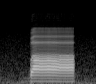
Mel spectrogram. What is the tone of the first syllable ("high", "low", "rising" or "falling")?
low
